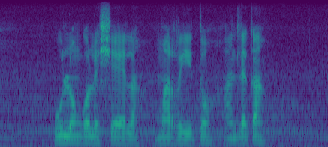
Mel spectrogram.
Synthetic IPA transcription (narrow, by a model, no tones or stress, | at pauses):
wulɔŋɡɔlɛʃɛlamaritɔɦa̰nd͡ɮɛka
